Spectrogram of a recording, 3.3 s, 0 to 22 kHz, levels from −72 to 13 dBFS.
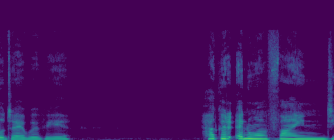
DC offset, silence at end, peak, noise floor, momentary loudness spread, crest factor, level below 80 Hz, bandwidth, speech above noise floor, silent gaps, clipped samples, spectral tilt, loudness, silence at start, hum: under 0.1%; 0 s; -8 dBFS; -67 dBFS; 15 LU; 16 dB; -74 dBFS; 17 kHz; 47 dB; none; under 0.1%; -5.5 dB/octave; -21 LUFS; 0 s; none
